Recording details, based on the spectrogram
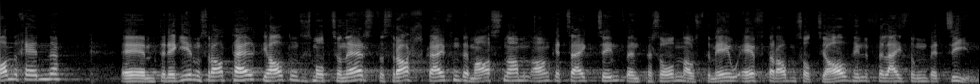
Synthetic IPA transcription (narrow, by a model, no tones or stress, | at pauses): ɑnɛɾkʰɛnə | d̥eːɾːɛɡiːɾʊŋsʁaːtʰːaɪlt̚d̥iːhɑltʊŋdɛsmot͡sjonɛːɾsd̥ɑsʁɑʃɡ̥ɾaɪfn̩dəmaːsnaːmənɑnɡət͡saɪk̚tsɪndvɛnpʰɛɾzoːnənaʊsd̥eːmeːuːʔɛfd̥ɑɾaʊmz̥ot͡sjɑːlɦɪlfəlaɪstʊŋənbət͡siːən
